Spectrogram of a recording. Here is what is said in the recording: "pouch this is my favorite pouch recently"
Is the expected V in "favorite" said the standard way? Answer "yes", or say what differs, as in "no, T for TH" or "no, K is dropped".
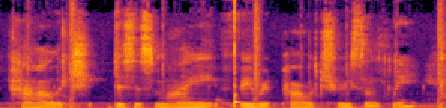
yes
